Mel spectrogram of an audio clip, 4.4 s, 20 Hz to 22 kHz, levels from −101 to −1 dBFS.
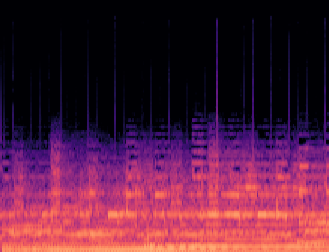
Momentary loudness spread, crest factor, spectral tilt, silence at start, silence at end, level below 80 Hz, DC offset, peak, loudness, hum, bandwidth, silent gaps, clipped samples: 3 LU; 12 dB; -12.5 dB/octave; 0 s; 0 s; -28 dBFS; 5%; -10 dBFS; -25 LUFS; none; 2.3 kHz; none; under 0.1%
